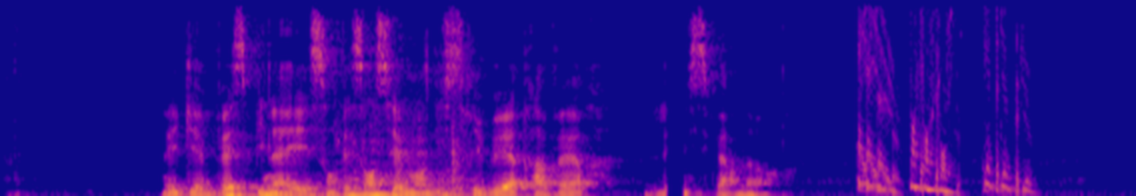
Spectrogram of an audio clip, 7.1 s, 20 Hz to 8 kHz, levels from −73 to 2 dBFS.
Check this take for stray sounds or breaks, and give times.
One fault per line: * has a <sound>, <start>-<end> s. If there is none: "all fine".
* has a dropout, 4.2-4.3 s
* has a chirp, 5.4-6.5 s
